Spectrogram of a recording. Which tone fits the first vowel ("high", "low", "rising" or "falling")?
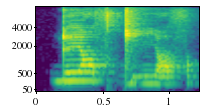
high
